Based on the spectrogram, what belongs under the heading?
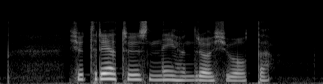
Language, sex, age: Norwegian, female, 18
